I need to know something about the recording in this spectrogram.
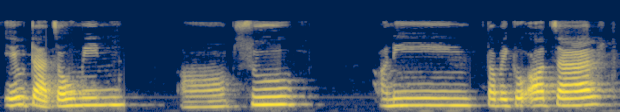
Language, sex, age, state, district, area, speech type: Nepali, female, 60+, West Bengal, Kalimpong, rural, spontaneous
